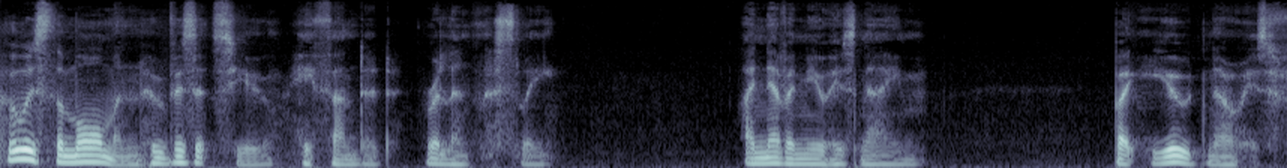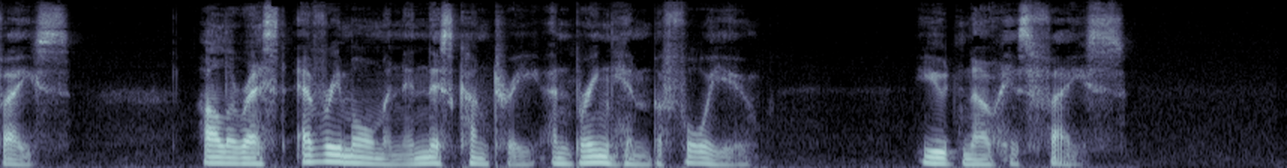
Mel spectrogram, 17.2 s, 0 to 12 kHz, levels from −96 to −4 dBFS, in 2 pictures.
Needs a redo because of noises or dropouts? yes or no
no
